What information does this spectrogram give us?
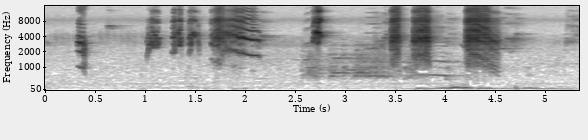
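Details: Long-tailed shrike lure song to prompt other shrikes to answer: loud, harsh scolding bursts and grating squawks mixed with thin whistles, irregularly spaced, with a low rumble in the background late on.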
